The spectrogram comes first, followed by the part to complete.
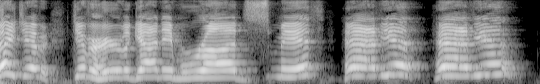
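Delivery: very high-pitched sports talk radio caller voice. Speaker breaks into a football debate, doing an impression of a call-in radio caller. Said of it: "that was my impression of an Irvin Joe caller".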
